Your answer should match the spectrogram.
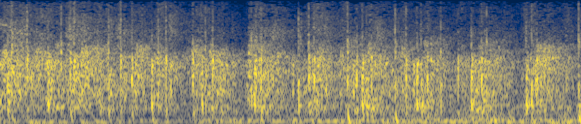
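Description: An audience applauds steadily, a dense wash of many hands clapping at a fairly loud, even level throughout, with no talking over it.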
